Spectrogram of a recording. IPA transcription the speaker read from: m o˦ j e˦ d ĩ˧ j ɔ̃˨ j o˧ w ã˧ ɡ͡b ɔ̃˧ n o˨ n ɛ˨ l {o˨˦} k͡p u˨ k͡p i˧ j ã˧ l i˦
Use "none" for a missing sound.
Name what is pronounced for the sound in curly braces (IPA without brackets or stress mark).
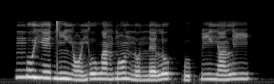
o˧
